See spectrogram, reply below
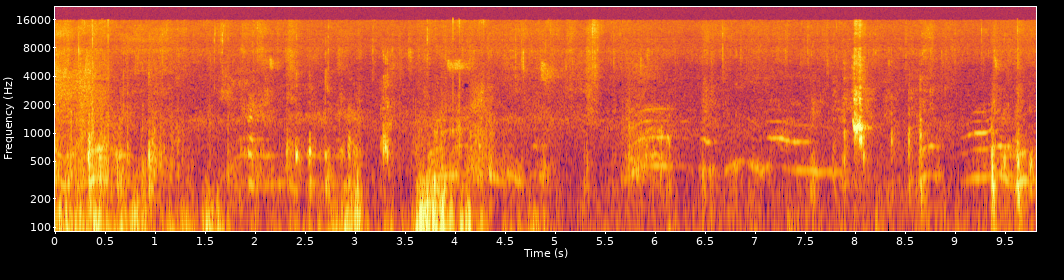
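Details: Chickens out eating in the open; gentle low clucks and soft, wavering tonal calls rise and fall irregularly, mixed with occasional thumps and rustling from feeding.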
